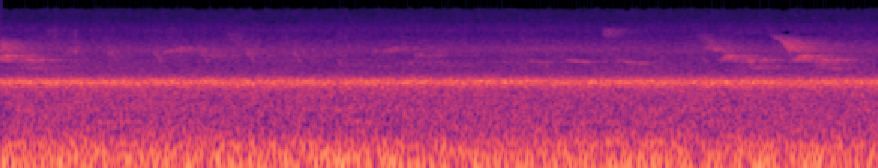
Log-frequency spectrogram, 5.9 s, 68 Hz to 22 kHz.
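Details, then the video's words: Steady humming drone of cicadas from the 2021 seventeen-year emergence, unchanging in pitch and loudness, with occasional soft bird whistles and chirps and a persistent low rumble. "CICADAS 🌿 Sounds"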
